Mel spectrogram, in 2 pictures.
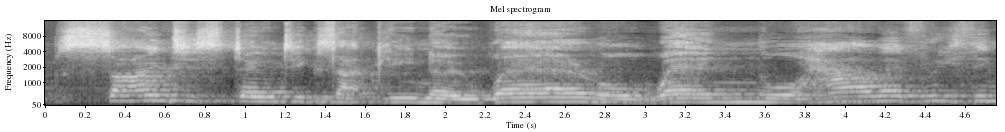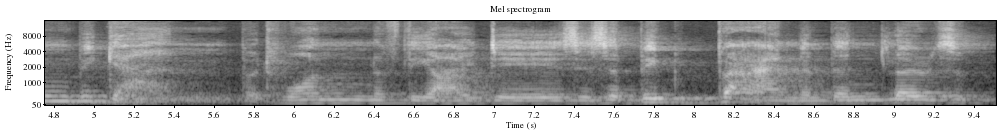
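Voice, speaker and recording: An actor playing an eager, excitable young man who believes in fairy tales, in an informal audio drama style. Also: a little high, unhurried, hardly any pauses, echoey room, a little hiss or hum, lightly acted, rough recording. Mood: storytelling.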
